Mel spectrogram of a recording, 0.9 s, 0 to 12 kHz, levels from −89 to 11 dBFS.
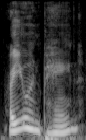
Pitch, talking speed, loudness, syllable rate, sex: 155 Hz, 275 wpm, -17 LUFS, 7.5 syllables/s, male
